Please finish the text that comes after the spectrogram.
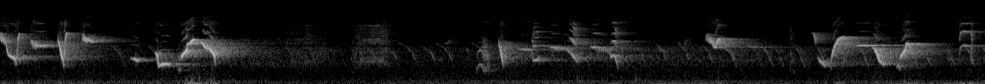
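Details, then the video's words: Lyrebird song as a tutor recording: a dense, varied string of whistles, clicks and sweeping slurs, loud in the first seconds, softer chatter in the middle, then energetic swooping notes again. "Masteran Burung Lyrebird SUARA EPIC!"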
